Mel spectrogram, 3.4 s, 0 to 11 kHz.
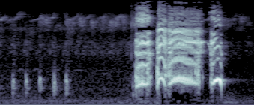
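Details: Young red junglefowl rooster, a decoy bird from 2019 said to crow readily. Five quiet, evenly spaced clucks come first, then a loud, ragged crow of three parts ending on a short, emphatic note.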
